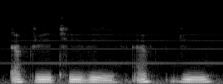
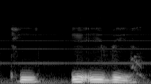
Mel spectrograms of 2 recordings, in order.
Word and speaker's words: FGTeeV: FGTV. FGTEEV. That's how you pronounce it.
